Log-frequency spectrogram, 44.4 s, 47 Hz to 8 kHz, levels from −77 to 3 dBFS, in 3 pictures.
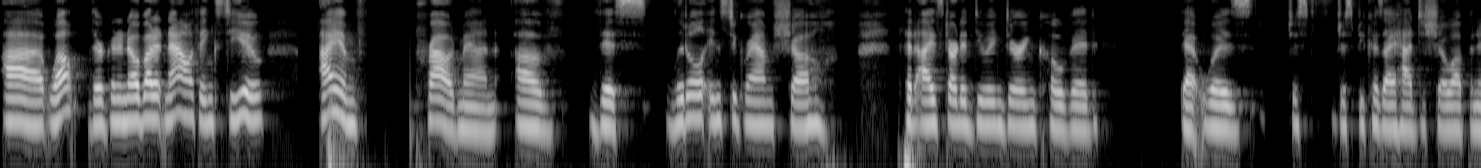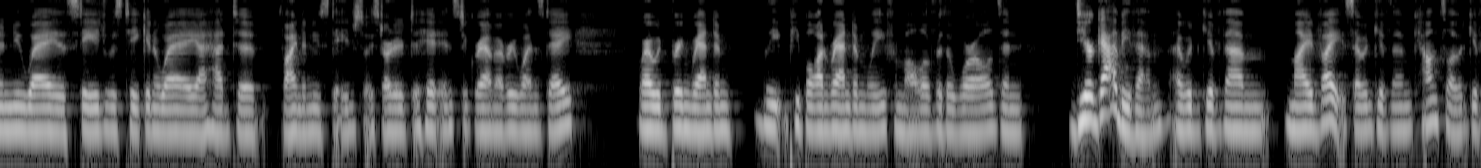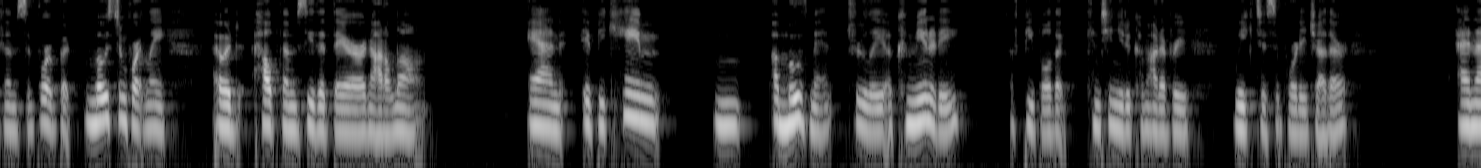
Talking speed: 175 wpm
